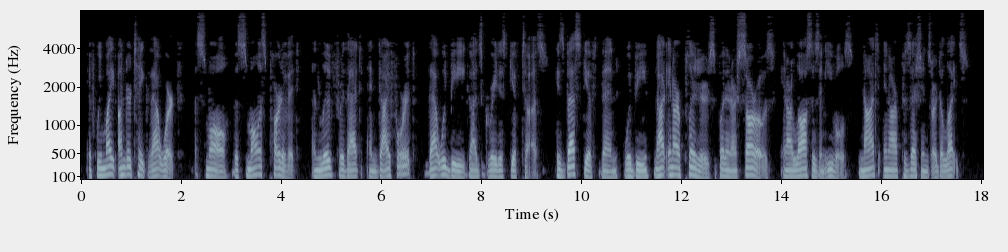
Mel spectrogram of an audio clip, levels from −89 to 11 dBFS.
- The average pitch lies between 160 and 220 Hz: No, low, 110 Hz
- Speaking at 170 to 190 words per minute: Yes, average, 185 wpm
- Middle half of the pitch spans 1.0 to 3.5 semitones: Yes, average, 3.1 semitones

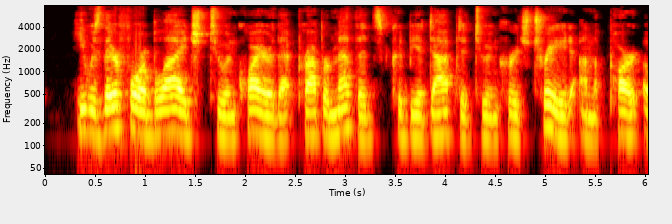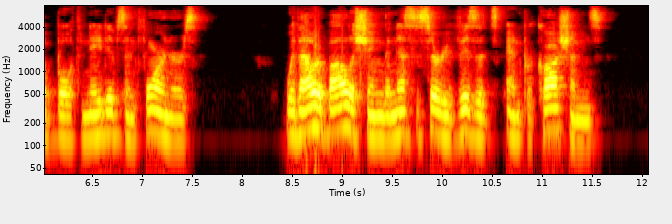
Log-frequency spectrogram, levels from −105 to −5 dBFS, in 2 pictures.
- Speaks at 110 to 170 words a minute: Yes, average, 150 wpm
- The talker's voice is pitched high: No, low, 135 Hz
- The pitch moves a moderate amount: Yes, average, 3.3 semitones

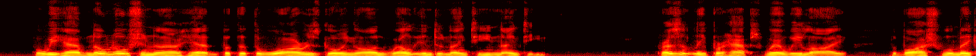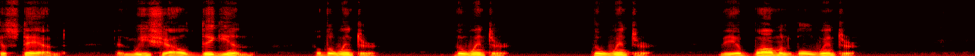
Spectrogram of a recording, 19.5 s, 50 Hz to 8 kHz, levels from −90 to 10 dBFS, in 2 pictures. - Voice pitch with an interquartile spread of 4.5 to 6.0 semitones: No, average, 4.0 semitones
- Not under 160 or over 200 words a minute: No, slow, 135 wpm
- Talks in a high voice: No, medium, 155 Hz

